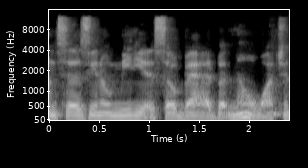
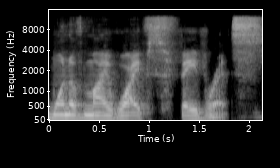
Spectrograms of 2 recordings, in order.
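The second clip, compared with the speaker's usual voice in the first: put-on, slow, scornful, sarcastic, disdainful tone. Retelling a movie scene where an attendant answers a question, mimicking sarcastic disdain. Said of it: "he says it with that disdain in his voice".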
